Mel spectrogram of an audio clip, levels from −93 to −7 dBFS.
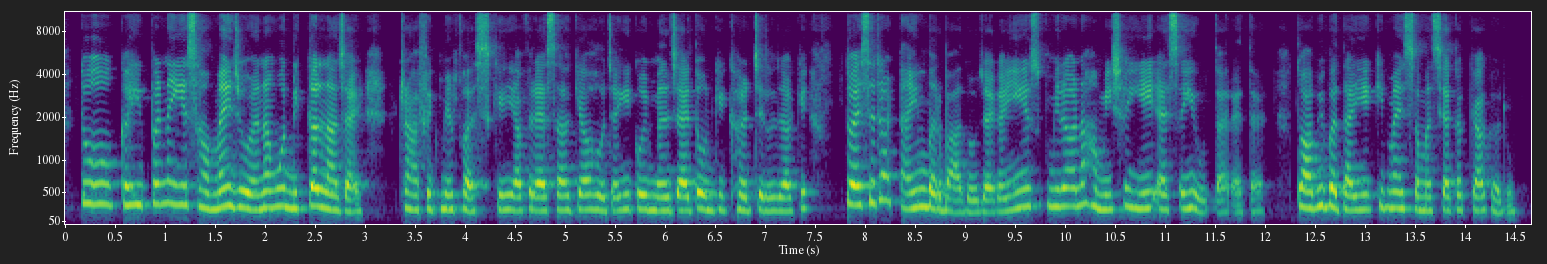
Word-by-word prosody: तो 320 -2 0
कहीं 305 +1 +3
पर 320 -1 +1
न 335 - -3
ये 310 -2 +1
समय 270 -1 +2
जो 265 -2 +4
है 230 -2 +1
न - - +3
वो 280 - +1
निकल 260 +2 +5
ना 235 -2 +2
जाए। 210 -2 -1 0.4
ट्रैफ़िक 240 -1 -3
में 235 -1 +1
फँस 215 +7 +1
के 230 - -2
या 215 -2 +2
फिर 225 +3 -4
ऐसा 215 +1 +3
क्या 230 +1 -2
हो 225 -2 -1
जाए 215 0 -5
कि 235 +1 -3
कोई 235 -1 +4
मिल 215 -1 0
जाए 215 0 +4
तो 250 - +6
उनके 230 0 -4
घर 220 0 -4
चले 215 -1 -2
जाके, 210 +4 -2 0.4
तो 320 - +5
ऐसे 310 +2 +4
न 385 - -1
टाइम 260 +1 +1
बर्बाद 215 -7 0
हो 185 - -4
जाएगा। 195 +1 -1
ये 250 +7 -2 0.2
मेरा 285 +1 0
ना 300 +2 -2
हमेशा 235 0 -1
ये 250 -1 +1 0.2
ऐसा 235 +2 -1
ही 250 - 0
होता 190 -5 -7
रहता - - -11
है। 210 +1 -13 0.3
तो 290 - +3
आप 255 0 +3
ही 290 - +3
बताइए 235 -5 +2
कि 270 - -5
मैं 255 0 0
इस 250 0 -1
समस्या 215 -2 -2
का 230 +1 -6
क्या 225 -1 -3
करूँ? 195 +2 -9
235 Hz, 245 wpm, -23 LUFS, 215-275 Hz, 0.4 s, तो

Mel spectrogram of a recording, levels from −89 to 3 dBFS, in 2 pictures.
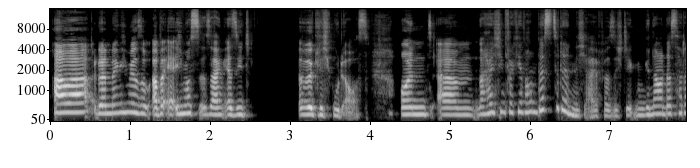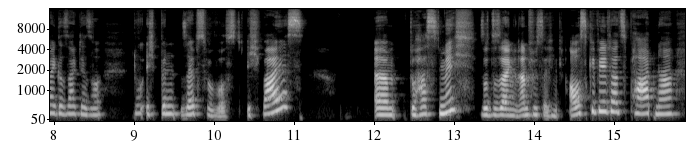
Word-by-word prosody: Aber, 295 +1 +9
dann 260 0 +4
denke 280 +2 -2
ich 295 - -1
mir 295 -1 +1
so, 250 -2 -3
aber 225 +3 +5
er 225 0 -2
ich 245 - +1
muss 265 0 +1
sagen, 225 0 0
er 220 0 0
sieht 220 -1 -4 0.6
wirklich 220 -1 +2
gut 190 -2 -5
aus. - - -9 0.4
Und, 230 -1 +1
ähm, 220 -1 -1
dann 235 +1 -4
habe 275 - -1
ich 290 - -6
ihn 310 - -5
gefragt: 295 0 -8
„Ja, 310 - -4
warum 305 +1 -4
bist 370 +2 -1
du - - -3
denn 305 - -1
nicht 190 -1 -9
eifersüchtig?“ 185 +2 -10
Und 205 0 -7
genau 245 +3 -1
das 255 0 -5
hat 270 - -8
er 270 -1 -4
gesagt, 250 -1 -7
er 225 - -5
so: 210 0 -8 0.4
„Du, 260 - -11
ich 240 +1 -10
bin 250 -1 -4
selbstbewusst. 230 -5 -6
Ich 205 +2 -10
weiß, 360 - +4 0.9
ähm, 220 0 +4 0.2
du 220 -1 -2
hast 240 +2 -1
mich 350 +8 +1
sozusagen 210 -2 +1
in 180 - -11
Anführungsstrichen 205 -2 -2
ausgewählt 310 +9 +1
als 315 0 -2
Partner. 255 -1 +1
240 Hz, 205 wpm, -22 LUFS, 220-270 Hz, 0.9 s, Aber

